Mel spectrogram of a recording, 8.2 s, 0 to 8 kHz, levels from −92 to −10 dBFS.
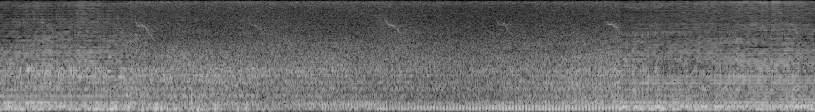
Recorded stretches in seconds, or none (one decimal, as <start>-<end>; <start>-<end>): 1.3-6.2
